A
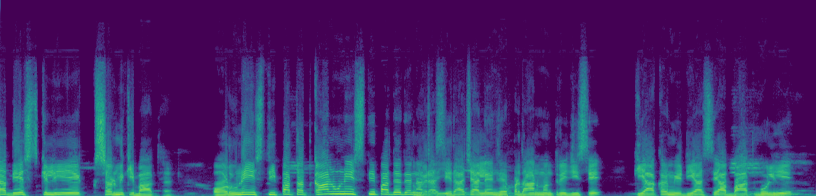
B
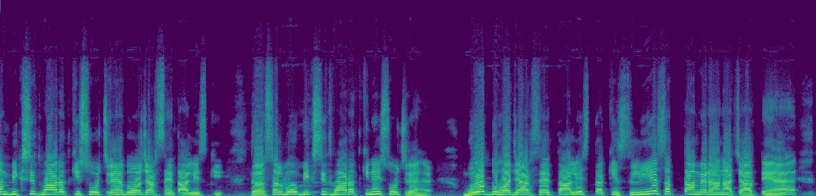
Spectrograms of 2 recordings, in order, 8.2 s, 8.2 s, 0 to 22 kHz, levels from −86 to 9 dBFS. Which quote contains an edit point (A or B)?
A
